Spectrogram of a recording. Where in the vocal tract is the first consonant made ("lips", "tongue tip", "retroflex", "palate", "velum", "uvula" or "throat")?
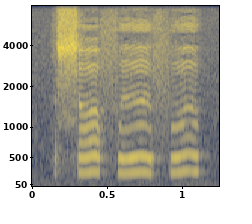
tongue tip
